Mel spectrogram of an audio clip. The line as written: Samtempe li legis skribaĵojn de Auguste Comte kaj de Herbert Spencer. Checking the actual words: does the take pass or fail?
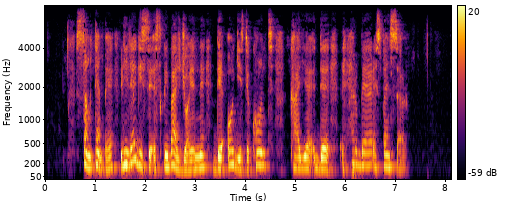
pass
